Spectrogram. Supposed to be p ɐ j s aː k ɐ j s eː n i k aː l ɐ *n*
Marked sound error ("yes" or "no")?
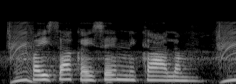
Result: yes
